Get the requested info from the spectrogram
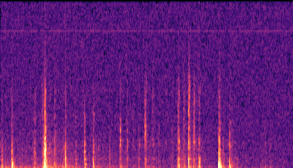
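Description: Faint, scattered clicks of a stylus tapping and sliding on a drawing tablet while erasing, with one sharper tap about four and a half seconds in.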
